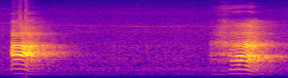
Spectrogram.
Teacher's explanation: Yang pertama adalah hamzah dan ha. Itu harus keluar dari tenggorokan bagian bawah.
